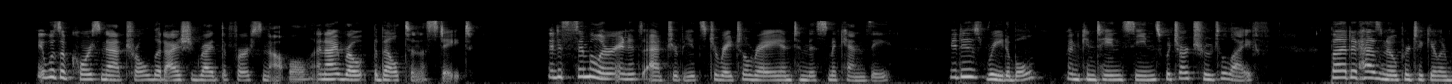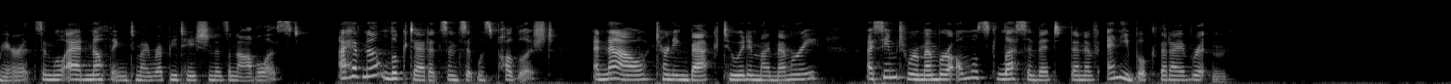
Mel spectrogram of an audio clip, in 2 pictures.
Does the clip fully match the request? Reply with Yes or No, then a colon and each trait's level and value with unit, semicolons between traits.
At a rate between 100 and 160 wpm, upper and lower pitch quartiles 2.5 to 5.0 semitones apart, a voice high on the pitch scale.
No: average, 190 wpm; average, 3.5 semitones; high, 215 Hz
